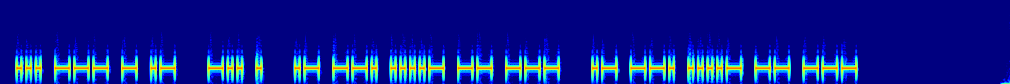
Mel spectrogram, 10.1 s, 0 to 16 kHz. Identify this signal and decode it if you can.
Morse code, heard as a keyed tone, about 25 wpm, 690 Hz. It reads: SOTA DE AG4MO AG4MO
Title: SOTA QSO Practice 25wpm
